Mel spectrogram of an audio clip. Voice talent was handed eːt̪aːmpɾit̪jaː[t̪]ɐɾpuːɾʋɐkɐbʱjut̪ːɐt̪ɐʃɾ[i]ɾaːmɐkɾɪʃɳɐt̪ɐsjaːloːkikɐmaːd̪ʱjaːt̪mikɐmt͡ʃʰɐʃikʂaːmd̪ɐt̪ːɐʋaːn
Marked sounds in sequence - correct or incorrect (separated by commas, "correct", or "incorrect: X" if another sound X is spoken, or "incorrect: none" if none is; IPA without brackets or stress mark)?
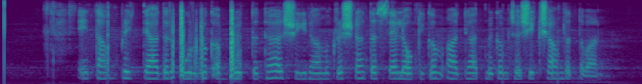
incorrect: d̪, incorrect: iː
